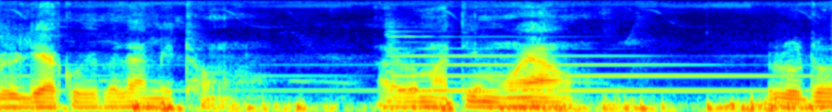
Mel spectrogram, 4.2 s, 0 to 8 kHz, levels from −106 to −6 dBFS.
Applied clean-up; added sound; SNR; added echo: none; Acoustic guitar; 15 dB; none.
